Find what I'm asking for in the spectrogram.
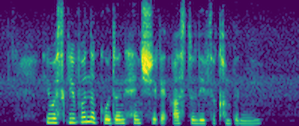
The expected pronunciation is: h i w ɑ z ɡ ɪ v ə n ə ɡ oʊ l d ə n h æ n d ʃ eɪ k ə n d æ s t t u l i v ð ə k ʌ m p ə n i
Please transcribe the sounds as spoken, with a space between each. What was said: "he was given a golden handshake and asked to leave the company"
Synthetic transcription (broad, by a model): h i w ɑ s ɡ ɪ v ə n ə ɡ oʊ d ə n h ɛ n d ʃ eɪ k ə n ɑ s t t u l i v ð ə k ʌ m p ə n i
